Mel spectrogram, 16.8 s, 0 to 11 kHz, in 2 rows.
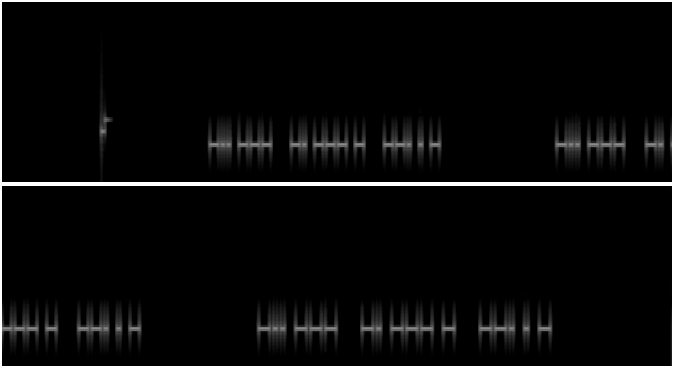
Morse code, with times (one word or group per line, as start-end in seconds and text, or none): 2.6-3.4 DO
3.6-4.5 NOT
4.8-5.5 GET
6.9-7.8 DO
8.1-9.1 NOT
9.3-10.1 GET
11.6-12.6 DO
12.9-14.0 NOT
14.4-15.2 GET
